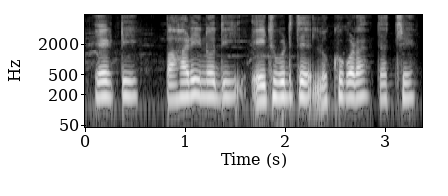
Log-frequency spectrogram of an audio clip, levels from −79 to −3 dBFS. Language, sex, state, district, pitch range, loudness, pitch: Bengali, male, West Bengal, Alipurduar, 165-185 Hz, -17 LUFS, 180 Hz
